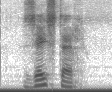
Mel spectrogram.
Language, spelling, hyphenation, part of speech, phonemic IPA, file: Dutch, zeester, zee‧ster, noun, /ˈzeː.stɛr/, Nl-zeester.ogg
- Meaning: a starfish, echinoderm of the class Asteroidea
